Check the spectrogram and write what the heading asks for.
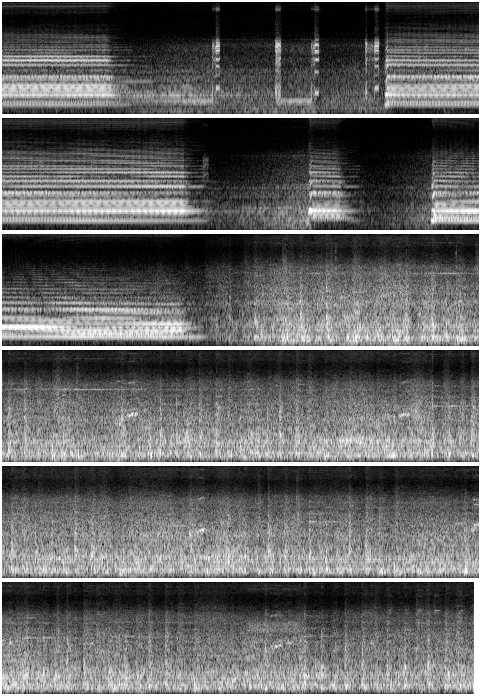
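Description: A CSX diesel freight locomotive's multi-note air horn blows long and short blasts, ending in a long blast about twelve seconds in. After that the locomotives and a string of autorack cars roll past, with a steady rush of wheels on rail.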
